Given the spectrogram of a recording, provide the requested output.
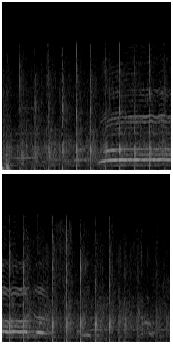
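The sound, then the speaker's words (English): An audience claps hands together in a steady, brisk rhythm, sharp claps landing about three times a second, while a sustained vocal tone rises over the clapping midway through. “Come on, clap your hands with me and let's.”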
